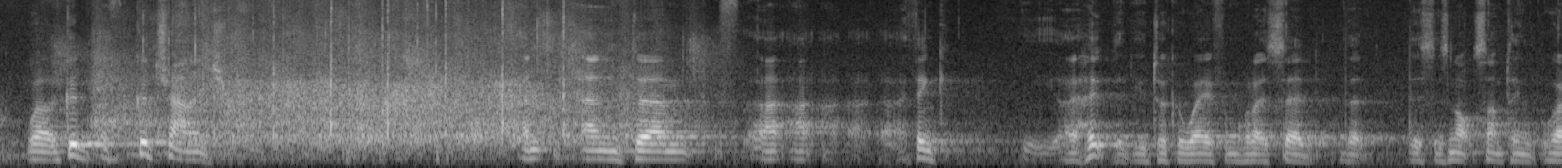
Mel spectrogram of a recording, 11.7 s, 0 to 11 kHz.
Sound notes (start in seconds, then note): 2.3 audience applauding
